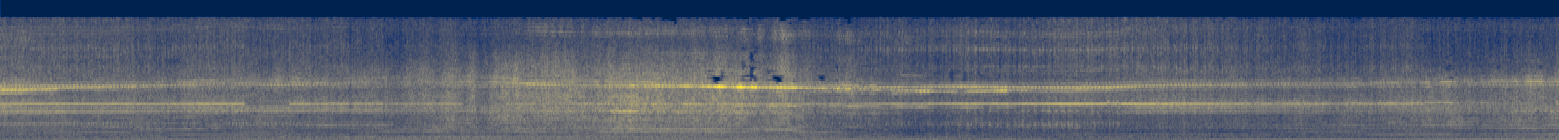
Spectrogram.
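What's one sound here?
A small aircraft engine drones steadily overhead.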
